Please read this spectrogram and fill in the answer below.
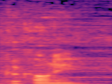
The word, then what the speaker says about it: Cocconi: and that's the paper you did with Cocconi. Is that how you pronounce it? – Yes.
